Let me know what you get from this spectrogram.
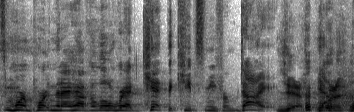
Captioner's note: laughing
